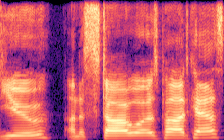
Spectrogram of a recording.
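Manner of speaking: put-on slow, posh, upper-class mid-Atlantic accent. Retelling what a man said to him about the podcast, in a transatlantic accent. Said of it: "he had that mid at that transatlantic accent".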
